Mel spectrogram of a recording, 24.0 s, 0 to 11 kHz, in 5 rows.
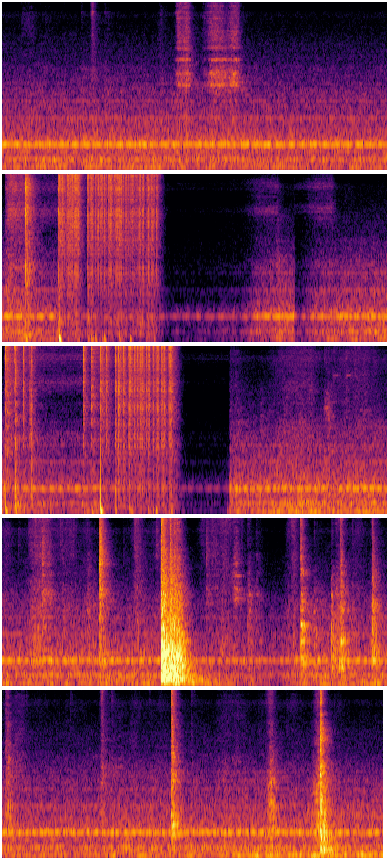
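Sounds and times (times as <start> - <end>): steady hum: 0.0 - 6.8, 7.7 - 24.0
welding crackle: 5.0 - 6.8, 9.7 - 11.9.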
